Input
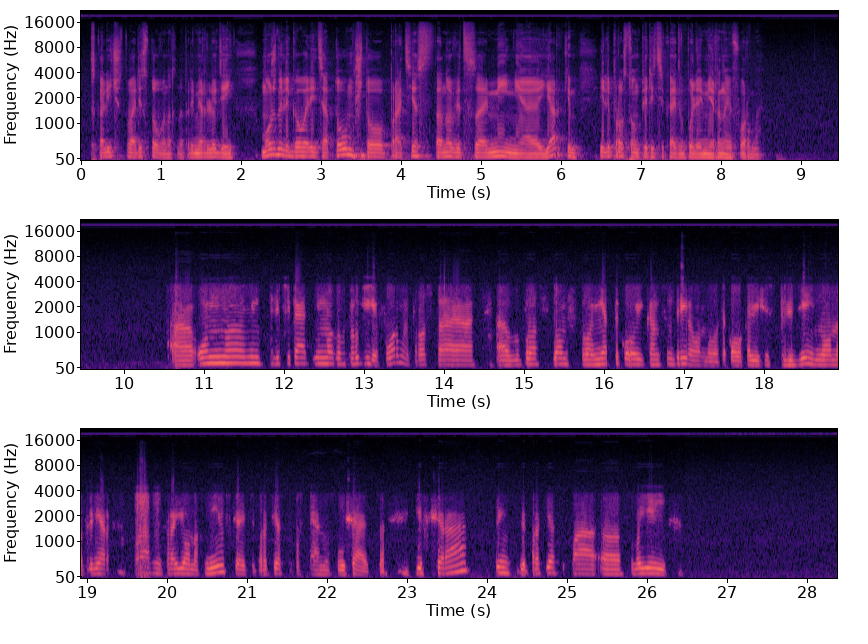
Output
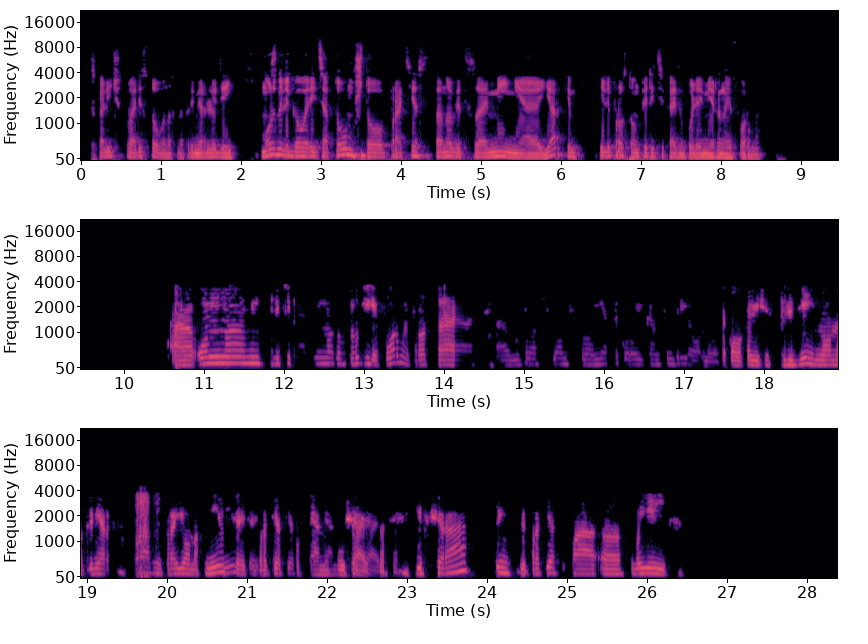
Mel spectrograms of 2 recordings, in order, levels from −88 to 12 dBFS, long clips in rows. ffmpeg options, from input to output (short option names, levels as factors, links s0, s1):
-filter_complex "[0:a]asettb=1/sr,asplit=3[s0][s1][s2];[s0]atrim=end=2.004[s3];[s1]atrim=start=2:end=3.68,asetpts=PTS-STARTPTS,afade=t=in:d=0.004:c=qsin,afade=t=out:st=1.676:d=0.004:c=qsin,bass=f=250:g=1,treble=f=4000:g=11[s4];[s2]atrim=start=3.676[s5];[s3][s4]acrossfade=d=0.004:c1=hsin:c2=qsin[s6];[s6][s5]acrossfade=d=0.004:c1=qsin:c2=hsin,asettb=1/sr,asplit=3[s7][s8][s9];[s7]atrim=end=10.754[s10];[s8]atrim=start=10.75:end=11.46,asetpts=PTS-STARTPTS,afade=t=in:d=0.004:c=qsin,afade=t=out:st=0.706:d=0.004:c=qsin,aecho=1:1:2.8:0.39,atrim=end_sample=31311[s11];[s9]atrim=start=11.456[s12];[s10][s11]acrossfade=d=0.004:c1=hsin:c2=qsin[s13];[s13][s12]acrossfade=d=0.004:c1=qsin:c2=hsin,asettb=1/sr,asplit=3[s14][s15][s16];[s14]atrim=end=14.124[s17];[s15]atrim=start=14.12:end=17.48,asetpts=PTS-STARTPTS,afade=t=in:d=0.004:c=qsin,afade=t=out:st=3.356:d=0.004:c=qsin,acompressor=threshold=0.01:ratio=6:attack=3.2:release=140:knee=1:detection=peak[s18];[s16]atrim=start=17.476[s19];[s17][s18]acrossfade=d=0.004:c1=hsin:c2=qsin[s20];[s20][s19]acrossfade=d=0.004:c1=qsin:c2=hsin,asplit=3[s21][s22][s23];[s21]afade=t=out:st=20.68:d=0.02[s24];[s22]aecho=1:1:168:0.282,afade=t=in:st=20.68:d=0.02,afade=t=out:st=22.9:d=0.02[s25];[s23]afade=t=in:st=22.9:d=0.02[s26];[s24][s25][s26]amix=inputs=3:normalize=0,asplit=2[s27][s28];[s27]atrim=end=12.13,asetpts=PTS-STARTPTS,afade=t=out:st=12.126:d=0.004:c=hsin[s29];[s28]atrim=start=12.13,asetpts=PTS-STARTPTS,afade=t=in:d=1.06[s30];[s29][s30]concat=n=2:v=0:a=1,lowpass=4100,afftdn=nr=35:nf=-34,equalizer=f=420:w=0.66:g=-7,volume=0.891"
